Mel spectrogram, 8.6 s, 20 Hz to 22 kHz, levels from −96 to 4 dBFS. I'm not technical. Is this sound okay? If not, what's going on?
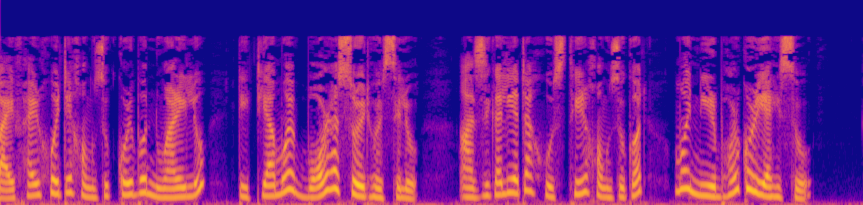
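No. The whole recording has a hissy, grainy edge. Nothing is heard above about 10.6 kHz, so the speech sounds dull at the top. Consonants are blurred and rough. The likely cause is Vorbis compression, squeezed hard to save space.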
